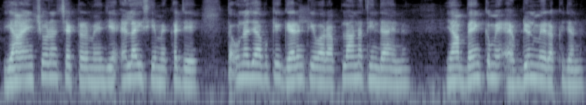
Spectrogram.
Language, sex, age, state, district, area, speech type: Sindhi, male, 45-60, Gujarat, Kutch, urban, spontaneous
